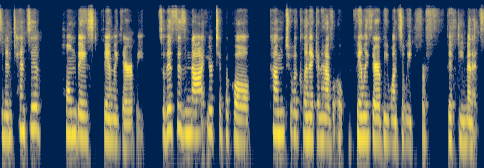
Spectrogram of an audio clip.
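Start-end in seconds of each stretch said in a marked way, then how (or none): 0.1-0.8 "intensive" stressed, said a bit higher. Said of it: "I'm gonna emphasize the word intensive".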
